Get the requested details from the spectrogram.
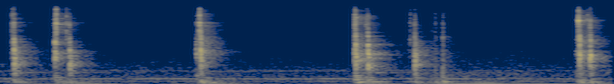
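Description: Both hands type with their fingertips on a black, RGB-lit mechanical keyboard with plastic keycaps resting on a wooden desk. About ten sharp, bright, clacky keystrokes come at an uneven pace, some in quick pairs, each dying away almost at once with quiet gaps between.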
